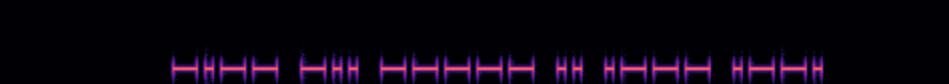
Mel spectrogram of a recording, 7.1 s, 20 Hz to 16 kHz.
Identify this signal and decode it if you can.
Morse code, heard as a keyed tone, about 20 wpm, 700 Hz. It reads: YD0IJP
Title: DXCC-100 Call Signs - 6 Characters - 20wpm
